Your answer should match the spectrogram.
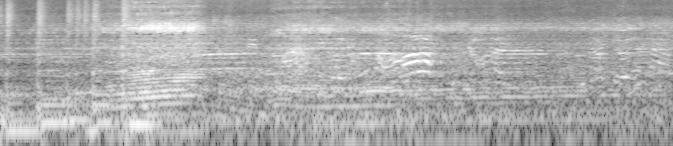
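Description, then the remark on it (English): A small moped engine revs with a rising, buzzing whine for about two seconds as a rider sets off on a Sunday morning in Vietnam, then settles into a steady running drone with muffled voices and street noise around it. “I set off by moped in search of a popular waterfall.”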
